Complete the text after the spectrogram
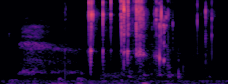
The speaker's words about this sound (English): And it's worth like doing with kids because it is cool when you take the bite and it becomes crunchy.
